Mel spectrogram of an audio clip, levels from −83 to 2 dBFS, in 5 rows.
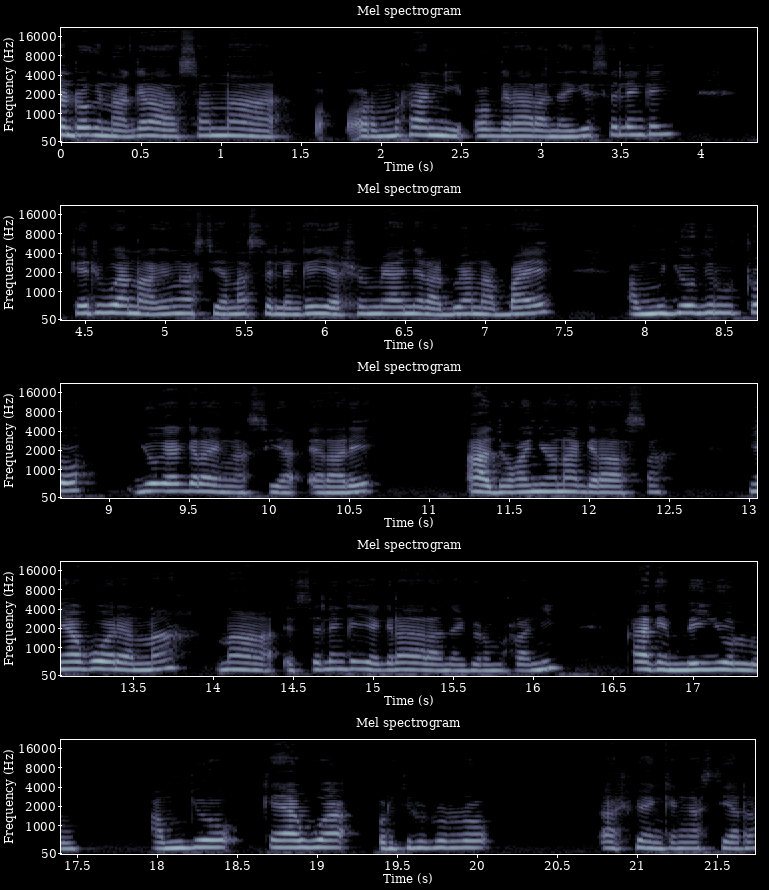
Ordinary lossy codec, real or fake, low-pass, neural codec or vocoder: none; real; none; none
